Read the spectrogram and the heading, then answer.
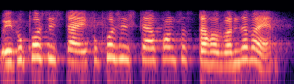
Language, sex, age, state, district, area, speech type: Bodo, female, 18-30, Assam, Udalguri, urban, conversation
